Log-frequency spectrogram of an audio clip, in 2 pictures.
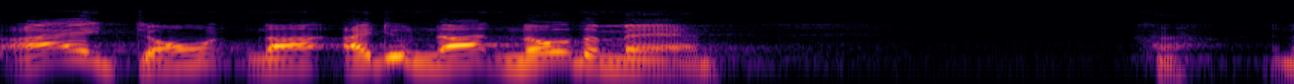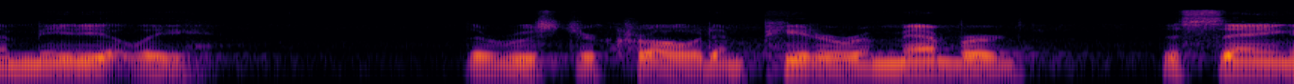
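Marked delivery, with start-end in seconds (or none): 0.0-2.4 swearing denial. A narrator's reading. Peter swears to the crowd he never knew Jesus, loud and high. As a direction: swear it out loud, near a shout. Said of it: "invoke a curse on himself and to swear".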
